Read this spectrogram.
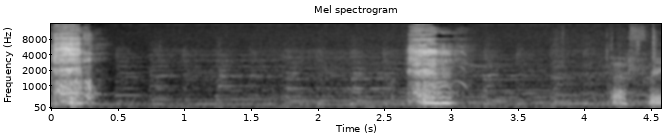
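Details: Kennel cough in a female dog: three harsh, honking cough bursts over background music, attributed to kennel cough bacteria.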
